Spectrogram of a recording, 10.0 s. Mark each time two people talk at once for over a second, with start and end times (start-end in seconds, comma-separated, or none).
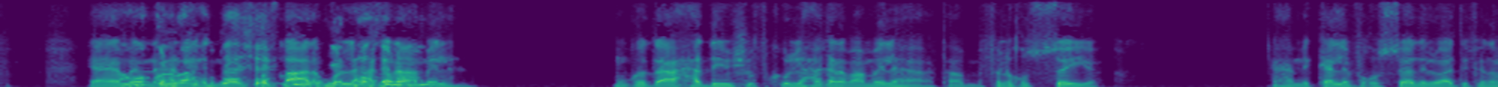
0.8-2.9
